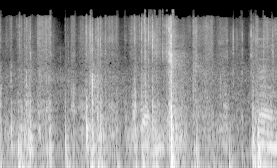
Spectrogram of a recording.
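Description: Cardboard shipping box being opened by hand: flaps pulled and scraped, with rustling and a few sharp cracks of the cardboard.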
